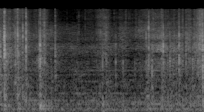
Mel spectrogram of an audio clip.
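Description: Sheet of lined notebook paper being unfolded and handled: a few short, crisp paper rustles in the first half-second and again near the end.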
